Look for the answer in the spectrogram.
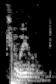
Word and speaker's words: Chilion: I used to pronounce that Chilion until I found out that the Hebrew language doesn't have a ch sound. It's Chilion. So, she was left with them.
